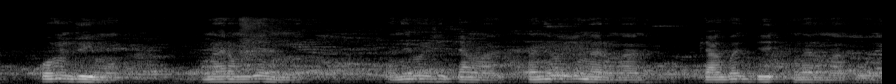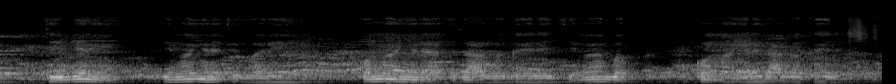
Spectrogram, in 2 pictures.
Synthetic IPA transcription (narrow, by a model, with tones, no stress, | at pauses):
ko˦mɨ˦dʊ˦ji˨mo˨ | ŋa˨ɾɨ˨mbɛ˦lɨ˨nɨ˦ma˨ | ka̰˨nɨ˦ɾɨ˦o˦ʒɛ˦pa˦ʔma˨ | ka˨nɨ˦ɾo˦ʒɛ˦ŋa˨ɾɨ˨mmaː˦nɨ˨ | pa˨ʔɡ͡ba˦lbɛ˦ | ŋa˦˨ɾɨ˨mːaː˦poː˦nɨ˨ | teː˨bɛ˦nɨ˨˦ | te˨˦maː˦ɲɛ˦la˨tɨ˨ɡ͡ba˨ɾɨ˨ja˦ | ko˦m˦maː˦ɲɛ˦la˨za˦ʔba˨ka˨llɨ˨te˨maː˦ɡ͡ba˦ | ko˦m˦maː˨ɲɛ˨la˨za˦ʔba˨ka˨llɨ˨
